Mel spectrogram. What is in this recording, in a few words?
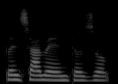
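"pensamentos", Sardinian, female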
